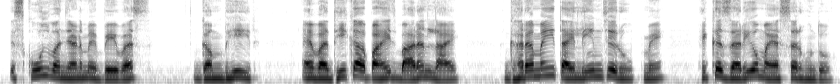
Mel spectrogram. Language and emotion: Sindhi, neutral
